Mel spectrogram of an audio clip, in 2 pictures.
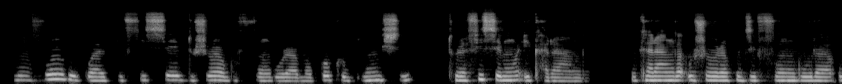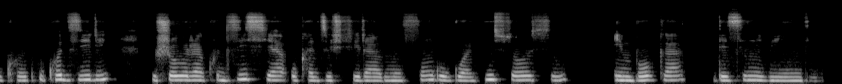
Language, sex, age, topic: Rundi, female, 18-24, agriculture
